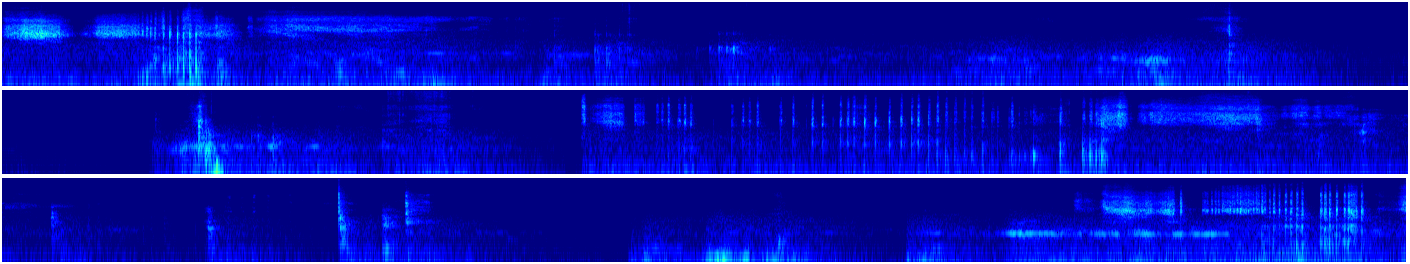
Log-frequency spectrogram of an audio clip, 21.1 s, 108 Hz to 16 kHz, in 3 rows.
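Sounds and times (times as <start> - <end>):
book pages turning: 10.0 - 14.4.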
